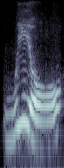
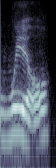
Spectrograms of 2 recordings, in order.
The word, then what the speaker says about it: Wheel: If y'all haven't checked out Sterling Wheel, not Will, I was 41 years old when I realized I've been saying like wheel on a car. I've been pronouncing it wheel.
